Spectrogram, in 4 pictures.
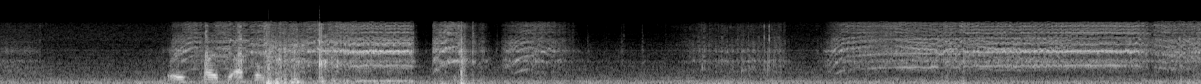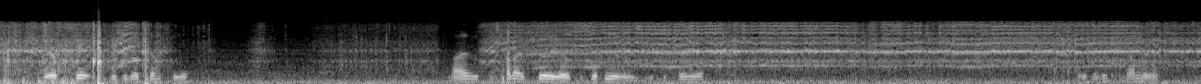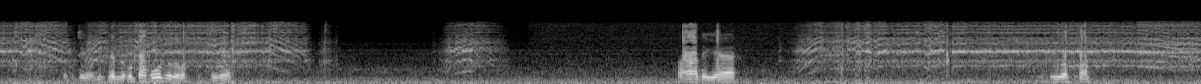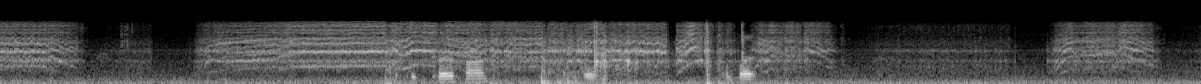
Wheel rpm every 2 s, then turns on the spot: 20, 190, 100, 20, 140, 210, 130, 20, 110, 220, 220, 230, 160, 100, 20, 10, 190, 230, 80, 160, 200, 140, 50, 80.
6-8 12-16 36-38 44-46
